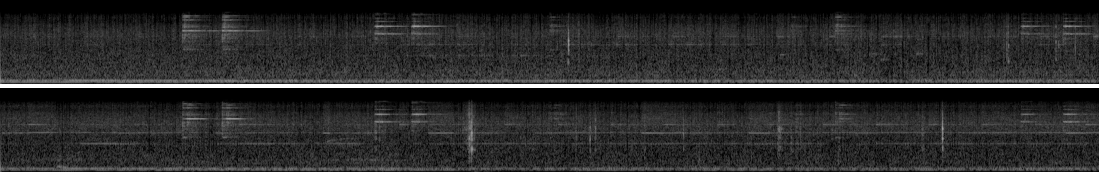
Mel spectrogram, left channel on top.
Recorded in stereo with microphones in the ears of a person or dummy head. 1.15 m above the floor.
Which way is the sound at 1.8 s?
20° right (ahead or behind).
